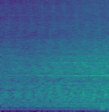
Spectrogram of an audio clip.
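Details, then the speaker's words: Citroën GSA on the dyno after the loose belt was tightened: steady even idle with no squeal or chirp; normal idle, belt noise not returning. "I'll just leave it running and see if the noise comes back I don't think it will I think you've got it"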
